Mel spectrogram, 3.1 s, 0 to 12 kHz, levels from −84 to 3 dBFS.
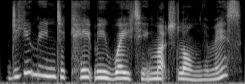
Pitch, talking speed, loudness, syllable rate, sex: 265 Hz, 195 wpm, -17 LUFS, 4.4 syllables/s, female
